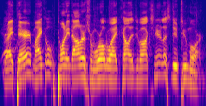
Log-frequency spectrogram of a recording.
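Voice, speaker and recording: A man hosting a class auction, calling out prize winners and joking with the crowd in a booming voice. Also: steady tone, a little fast, a bit bright. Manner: jokey, booming crowd address. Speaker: auction host. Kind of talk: live event emcee.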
